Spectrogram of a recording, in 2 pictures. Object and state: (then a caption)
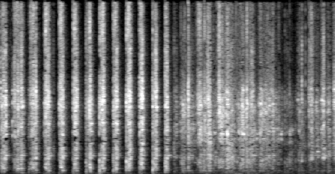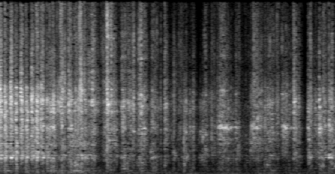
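Metal microphone mesh grille being scratched. Long acrylic nails scratch fast and aggressively across the hollow metal wire-mesh grille of a silver USB microphone. For the first two seconds, distinct rhythmic strokes produce sharp, bright, hissy scrapes. These then blur into a dense, continuous high-pitched scratching with almost no low end.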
